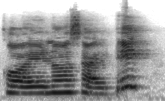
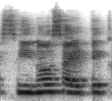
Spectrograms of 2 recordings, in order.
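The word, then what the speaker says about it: coenocytic: Some of the peoples are pronouncing like sinusotic hyphae. That is also correct. You can pronounce whatever comes into your mouth. Okay, sinusotic or choanocytic, both are correct.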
